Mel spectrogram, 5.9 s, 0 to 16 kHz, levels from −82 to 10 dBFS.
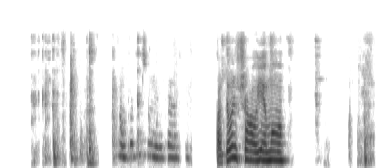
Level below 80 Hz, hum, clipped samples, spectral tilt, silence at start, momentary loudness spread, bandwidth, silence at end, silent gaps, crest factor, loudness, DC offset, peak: -58 dBFS; none; under 0.1%; -7.5 dB/octave; 0.65 s; 22 LU; 7.4 kHz; 0.3 s; 1.49-1.67 s, 2.73-2.77 s, 2.90-3.24 s, 4.43-4.71 s, 4.97-5.22 s; 16 dB; -15 LUFS; under 0.1%; -2 dBFS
